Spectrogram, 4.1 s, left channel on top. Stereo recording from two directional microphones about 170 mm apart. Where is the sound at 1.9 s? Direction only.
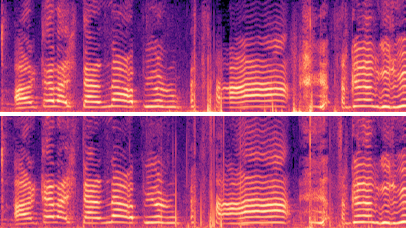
50° left (ahead or behind).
